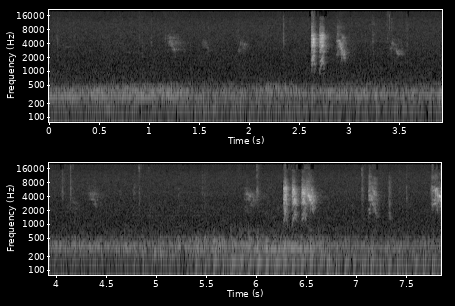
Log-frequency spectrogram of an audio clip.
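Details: Eurasian tree sparrows gathering in numbers in early January, a single starling among them; scattered brief chirps, a loud double chirp near the middle and a cluster near the end, over constant low traffic rumble.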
